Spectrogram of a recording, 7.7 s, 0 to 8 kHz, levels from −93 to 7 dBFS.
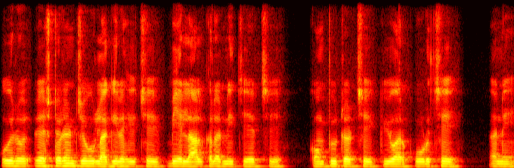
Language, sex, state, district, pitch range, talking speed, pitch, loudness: Gujarati, male, Gujarat, Gandhinagar, 110-115 Hz, 145 wpm, 110 Hz, -18 LUFS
